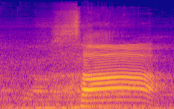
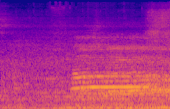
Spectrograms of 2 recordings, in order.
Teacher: সা, জিভটা নিচের দাঁতে লাগছে, জিভটাকে উপরের দাঁতের আগায় লাগিয়ে বলতে হবে সা। সা, নিচে লেগে গেলে অক্ষর উচ্চারণ হবে কিন্তু তার সব আদায় হবে, হয়তো সবটা পাওয়া যাবে, তাহলে সিন হয়ে যাবে।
